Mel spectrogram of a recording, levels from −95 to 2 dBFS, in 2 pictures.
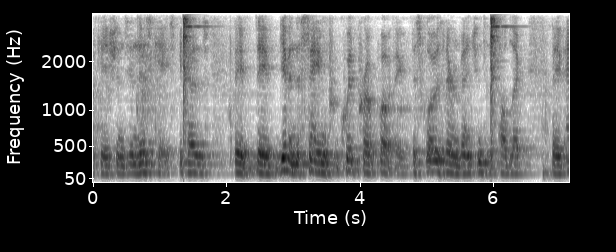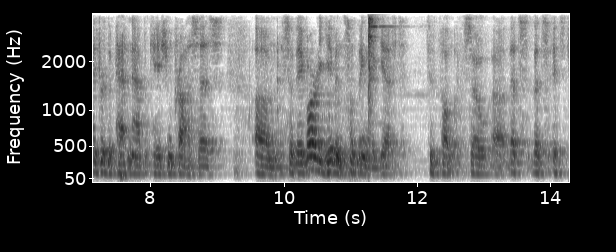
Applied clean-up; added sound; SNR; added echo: none; Cutlery, silverware; 4 dB; reverberation time 0.5 s.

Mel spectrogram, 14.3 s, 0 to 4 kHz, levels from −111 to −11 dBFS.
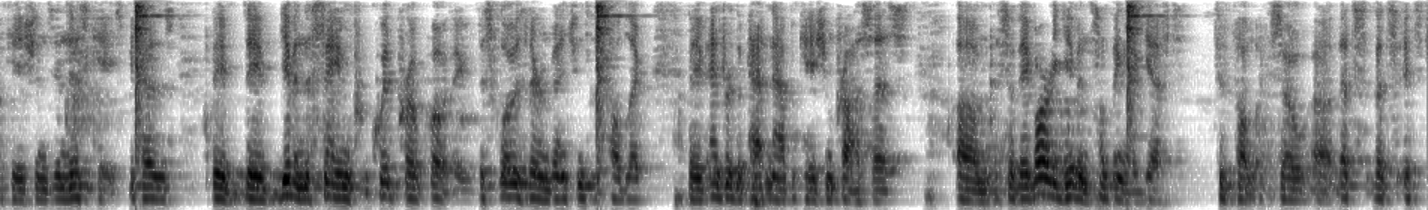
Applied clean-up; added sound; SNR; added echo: classical method WPE with log-MMSE.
